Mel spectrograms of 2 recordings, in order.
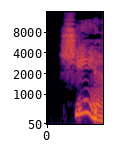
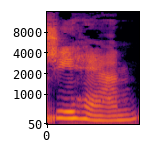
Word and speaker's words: Sheehan: S-H-E-E-H-A-N. That's like a silent H, right? – Sheehan. – It's like a Sheehan. – Yeah. – Do you say the H though?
